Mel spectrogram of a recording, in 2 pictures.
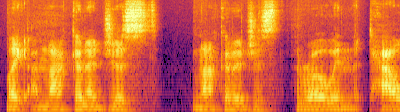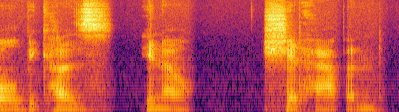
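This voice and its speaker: A man hosting an anime reaction show, talking casually and reflectively, with halting phrasing and the odd swear word. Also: fairly low pitch, fairly bright tone.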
